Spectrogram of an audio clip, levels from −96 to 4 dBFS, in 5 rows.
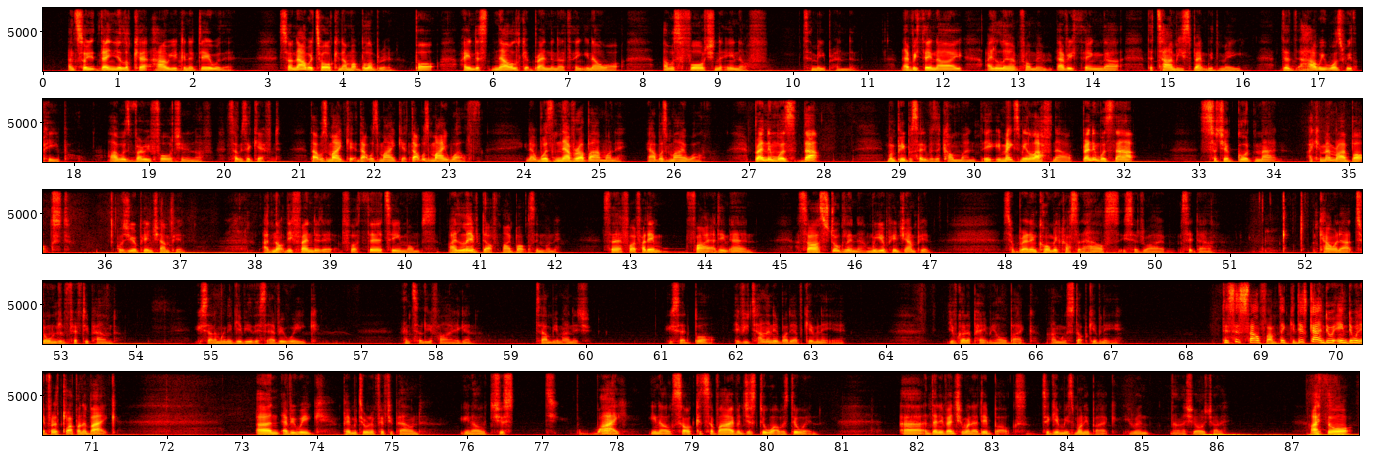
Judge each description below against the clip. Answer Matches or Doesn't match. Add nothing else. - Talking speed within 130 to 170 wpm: Doesn't match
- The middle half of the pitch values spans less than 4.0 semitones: Matches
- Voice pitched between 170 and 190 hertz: Doesn't match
